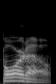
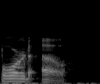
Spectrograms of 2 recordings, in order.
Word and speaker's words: Bourdo: It's pronounced Bordeaux. Like board as in wood and O at the end.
